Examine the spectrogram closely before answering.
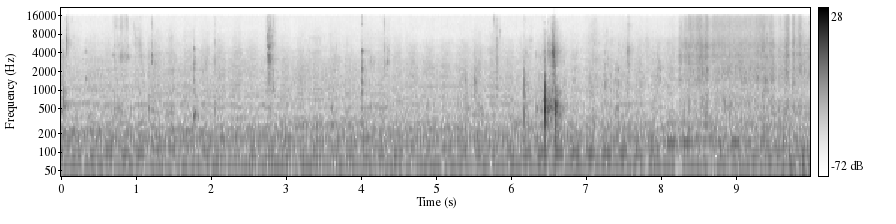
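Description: Close-up sounds of a man eating a burger: chewing with small wet clicks. There is one sharp, louder knock about six and a half seconds in, and a paper napkin rustles against his mouth near the end.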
